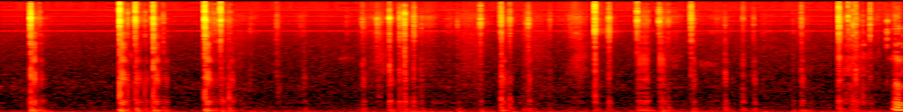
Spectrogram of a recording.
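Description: Fingers typing a Linux cp command on a computer keyboard, bursts of quick close key clicks with brief pauses and a few louder thumps, no talking.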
